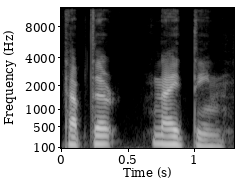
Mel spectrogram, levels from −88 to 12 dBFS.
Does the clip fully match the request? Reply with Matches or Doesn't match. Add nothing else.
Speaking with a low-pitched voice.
Matches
